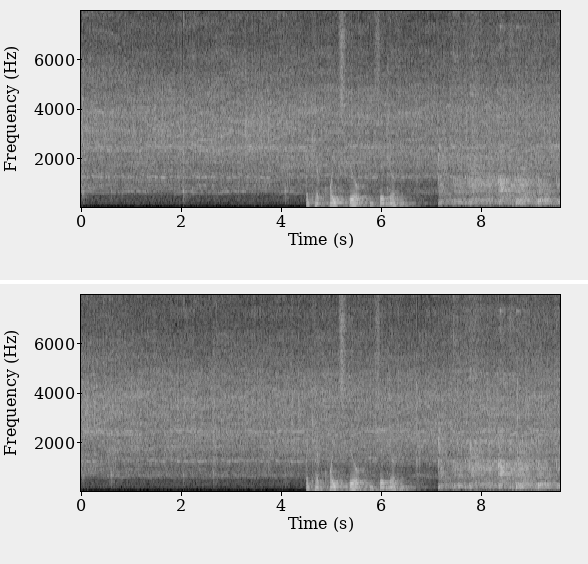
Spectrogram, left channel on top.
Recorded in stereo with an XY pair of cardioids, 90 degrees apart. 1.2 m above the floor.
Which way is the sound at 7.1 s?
25° right.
